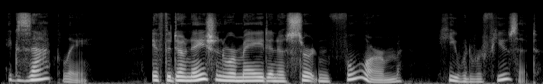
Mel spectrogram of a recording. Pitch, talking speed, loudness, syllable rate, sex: 170 Hz, 155 wpm, -18 LUFS, 4.9 syllables/s, female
